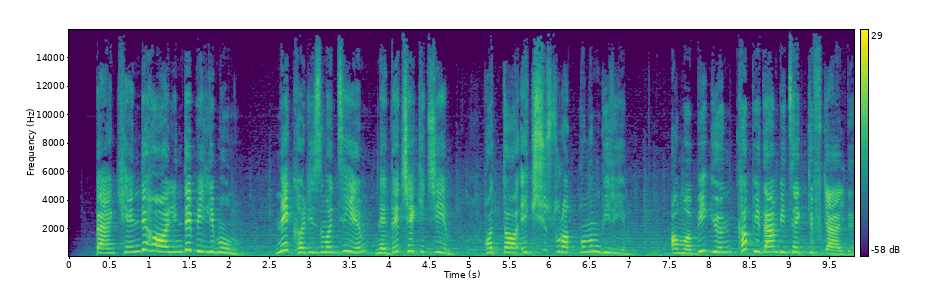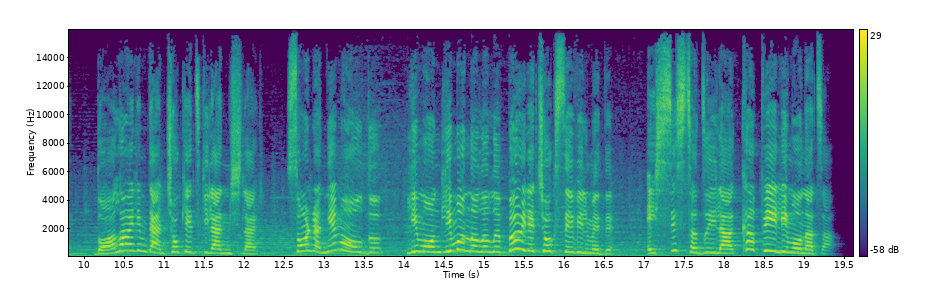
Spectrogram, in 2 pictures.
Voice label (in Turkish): reklam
